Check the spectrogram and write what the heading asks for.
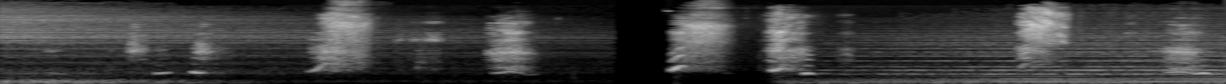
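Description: Drama serial background score: the music fades, then comes a string of short, sharp noise-hit sound effects about once a second, a brief moment of silence, and sustained dramatic music tones swelling back in after about four seconds.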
